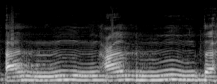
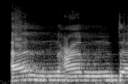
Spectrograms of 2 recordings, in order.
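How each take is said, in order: First: The nasal n sound is held long. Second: The nasal n sound is kept short. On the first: The speaker calls it wrong. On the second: The speaker calls it right.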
